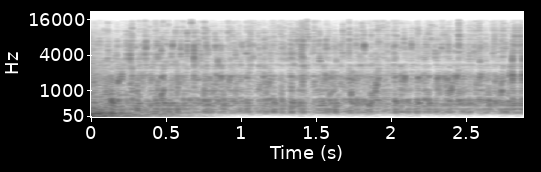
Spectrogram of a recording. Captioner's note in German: Plätschernde Geräusche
